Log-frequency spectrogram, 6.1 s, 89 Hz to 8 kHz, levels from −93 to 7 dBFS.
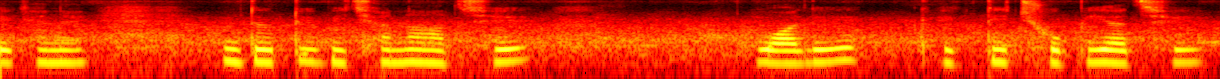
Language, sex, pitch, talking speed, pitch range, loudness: Bengali, female, 240 Hz, 90 wpm, 235-245 Hz, -19 LUFS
